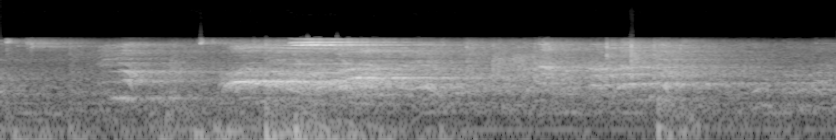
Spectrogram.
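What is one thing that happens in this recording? Spectators cheer and shout loudly.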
